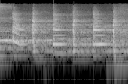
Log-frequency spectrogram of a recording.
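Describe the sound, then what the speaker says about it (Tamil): Music plays loudly from a homemade Bluetooth speaker, with six evenly spaced plucked or struck notes over a sustained tone, close, full and steady without talk. "இப்போ சவுண்ட் இன்க்ரீஸ் பண்ணுறேன்."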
